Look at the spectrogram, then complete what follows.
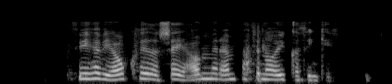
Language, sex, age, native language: Icelandic, female, 40-49, Icelandic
